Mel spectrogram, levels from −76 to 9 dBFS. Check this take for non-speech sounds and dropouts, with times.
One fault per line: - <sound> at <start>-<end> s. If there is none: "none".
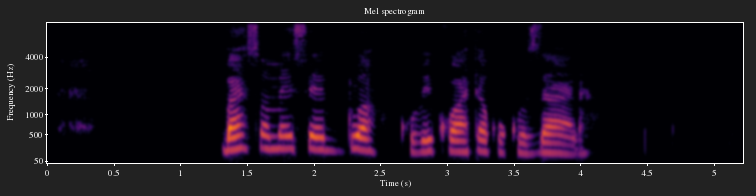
none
